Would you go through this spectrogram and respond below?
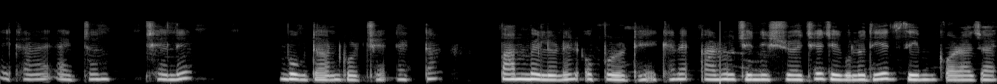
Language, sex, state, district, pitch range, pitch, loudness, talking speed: Bengali, female, West Bengal, Purulia, 220-245 Hz, 230 Hz, -19 LUFS, 120 wpm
